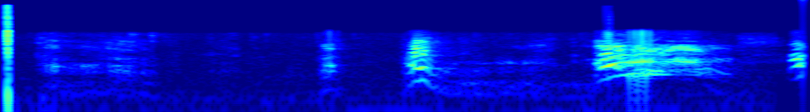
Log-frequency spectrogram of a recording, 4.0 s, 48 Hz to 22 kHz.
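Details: A dog barks loudly during a playdate with another dog, its best friend, on May 5, 2010. A sharp click opens, followed by scattered barks: a short one, then a longer, harsher bark near the end, with soft rumbling between.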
